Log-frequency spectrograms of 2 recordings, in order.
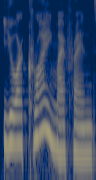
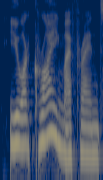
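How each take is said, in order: Both takes have the same delivery.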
